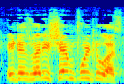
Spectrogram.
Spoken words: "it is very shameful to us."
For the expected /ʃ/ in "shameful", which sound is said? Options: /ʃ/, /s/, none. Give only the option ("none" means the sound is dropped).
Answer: /ʃ/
